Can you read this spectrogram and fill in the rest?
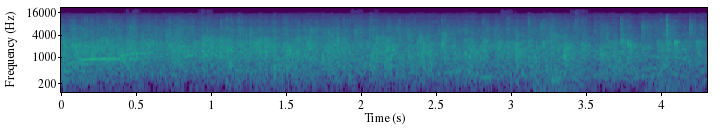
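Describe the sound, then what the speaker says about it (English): Applause from a summer event audience, a sustained, even patter of many hands clapping at a distance and fairly faint, with no voices on top. "Can I get a round of applause so I can at least hear that everybody can agree to that?"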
